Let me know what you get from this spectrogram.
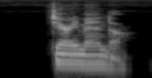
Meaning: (verb) To divide a geographic area into voting districts in such a way as to give an unfair advantage to one party in an election
- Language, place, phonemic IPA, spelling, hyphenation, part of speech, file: English, Queensland, /ˈd͡ʒeɹiˌmændə/, gerrymander, ger‧ry‧man‧der, verb / noun, En-au-gerrymander.ogg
